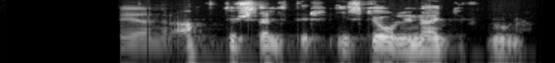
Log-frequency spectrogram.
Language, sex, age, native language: Icelandic, male, 50-59, Icelandic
